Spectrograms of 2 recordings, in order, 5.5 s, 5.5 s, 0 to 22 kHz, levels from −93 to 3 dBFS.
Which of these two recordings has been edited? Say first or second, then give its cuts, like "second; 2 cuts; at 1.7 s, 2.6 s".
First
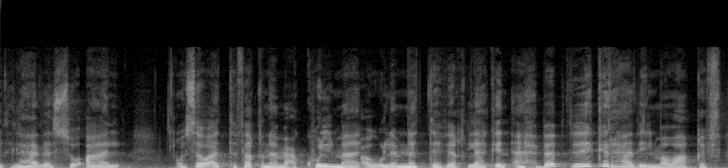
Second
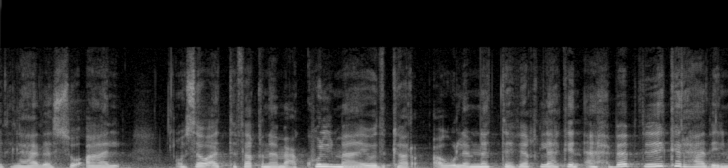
first; 1 cut; at 2.7 s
